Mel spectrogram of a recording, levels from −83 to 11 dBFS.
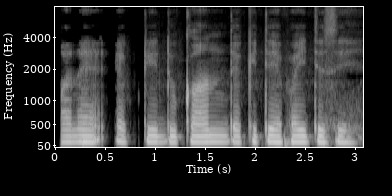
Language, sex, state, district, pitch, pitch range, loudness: Bengali, male, Assam, Hailakandi, 130 Hz, 125-130 Hz, -14 LUFS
